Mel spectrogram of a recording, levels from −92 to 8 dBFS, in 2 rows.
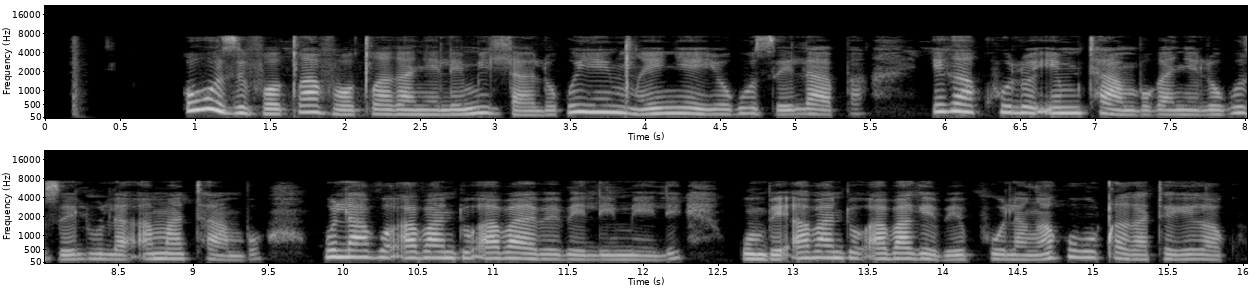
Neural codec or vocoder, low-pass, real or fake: none; 7.2 kHz; real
